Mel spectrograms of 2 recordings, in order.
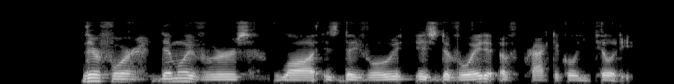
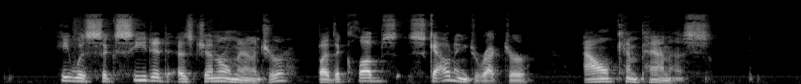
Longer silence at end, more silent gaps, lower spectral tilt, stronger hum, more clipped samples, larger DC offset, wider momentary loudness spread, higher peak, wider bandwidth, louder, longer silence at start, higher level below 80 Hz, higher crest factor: second, 0.45 s vs 0.9 s; first, 5.20-5.24 s vs none; about the same, -5.5 dB/octave vs -4.5 dB/octave; neither; neither; neither; about the same, 8 LU vs 10 LU; about the same, -2 dBFS vs -2 dBFS; second, 7.8 kHz vs 11.5 kHz; about the same, -18 LUFS vs -20 LUFS; first, 0.8 s vs 0.6 s; about the same, -58 dBFS vs -54 dBFS; about the same, 16 dB vs 20 dB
